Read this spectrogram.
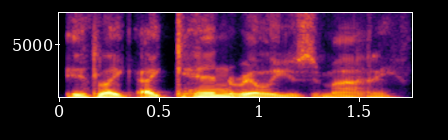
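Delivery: "can" said short and weak in "I can really use the money"; reduced can. Shown as a demonstration. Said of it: "Remember the short".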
